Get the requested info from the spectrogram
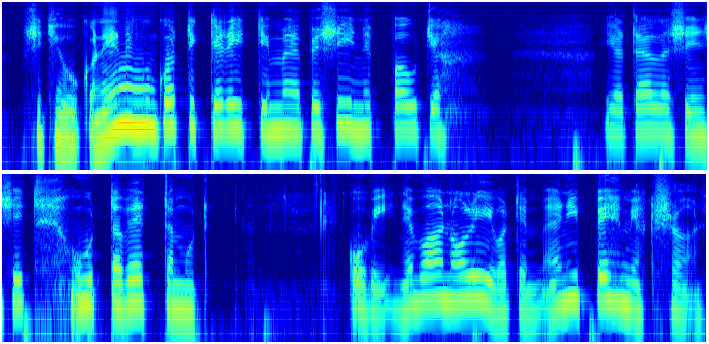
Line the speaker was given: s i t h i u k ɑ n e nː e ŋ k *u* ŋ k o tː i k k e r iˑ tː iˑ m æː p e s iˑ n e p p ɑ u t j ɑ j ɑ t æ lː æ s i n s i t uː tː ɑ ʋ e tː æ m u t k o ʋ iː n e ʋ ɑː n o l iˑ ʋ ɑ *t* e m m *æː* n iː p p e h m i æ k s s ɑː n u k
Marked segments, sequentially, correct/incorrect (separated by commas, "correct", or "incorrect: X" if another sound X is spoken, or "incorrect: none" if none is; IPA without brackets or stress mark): correct, correct, correct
